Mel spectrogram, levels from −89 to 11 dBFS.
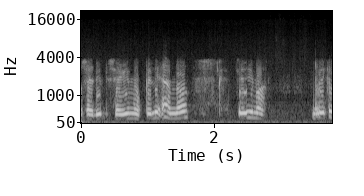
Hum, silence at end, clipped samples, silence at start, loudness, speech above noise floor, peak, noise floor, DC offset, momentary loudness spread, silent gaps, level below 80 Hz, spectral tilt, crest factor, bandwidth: none; 0 s; under 0.1%; 0 s; -18 LUFS; 31 dB; -4 dBFS; -48 dBFS; under 0.1%; 16 LU; none; -52 dBFS; -6.5 dB/octave; 12 dB; 5 kHz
